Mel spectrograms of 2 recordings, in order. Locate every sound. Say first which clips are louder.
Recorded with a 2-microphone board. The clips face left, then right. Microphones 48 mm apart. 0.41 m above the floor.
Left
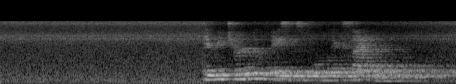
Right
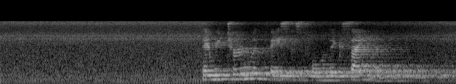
2.0 s a woman speaking: even; 65° right (ahead or behind), 1.9 m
